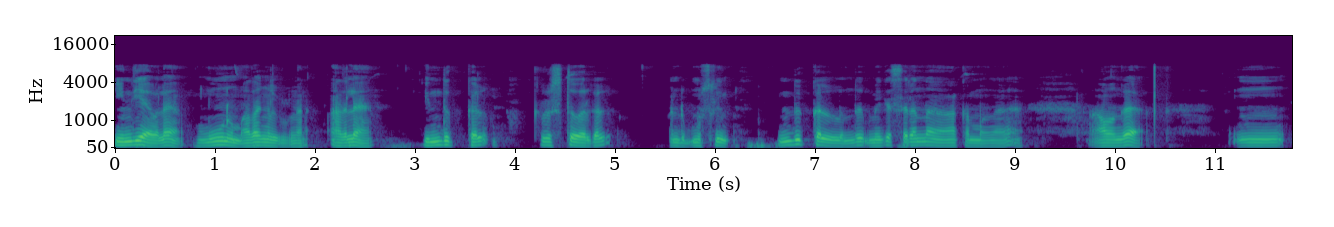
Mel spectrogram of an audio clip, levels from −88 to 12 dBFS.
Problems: none marked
